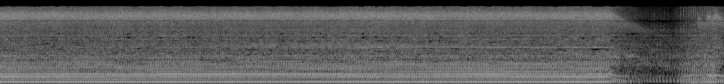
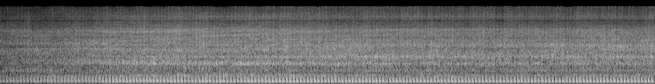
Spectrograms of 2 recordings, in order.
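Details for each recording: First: Troy-Bilt four-stroke weed eater after clutch repair, cold on half choke, likely original oil; steady high buzz with a thin piercing whistle on top, holding even speed until it cuts off; runs really good. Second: Troy-Bilt four-stroke weed eater after clutch repair, cold on half choke; steady high-pitched drone with a quick even beat that never drops to a slow idle, trimmer head spinning continuously; idle speed set too high, needs adjusting.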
